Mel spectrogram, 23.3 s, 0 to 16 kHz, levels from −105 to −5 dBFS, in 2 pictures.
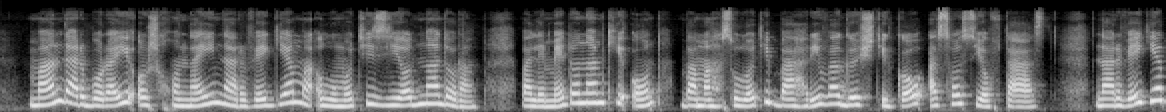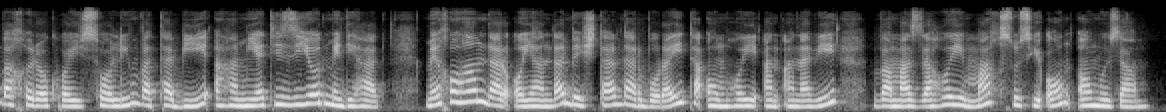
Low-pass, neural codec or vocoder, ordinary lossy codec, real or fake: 10.8 kHz; none; Opus, 32 kbps; real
